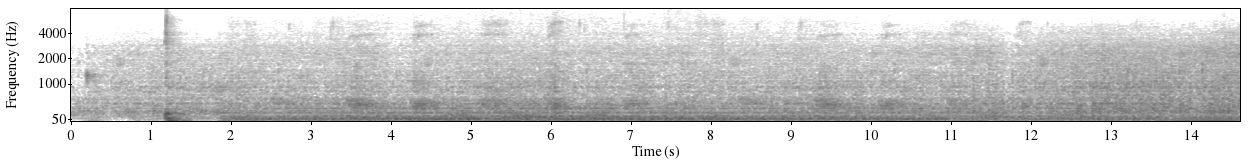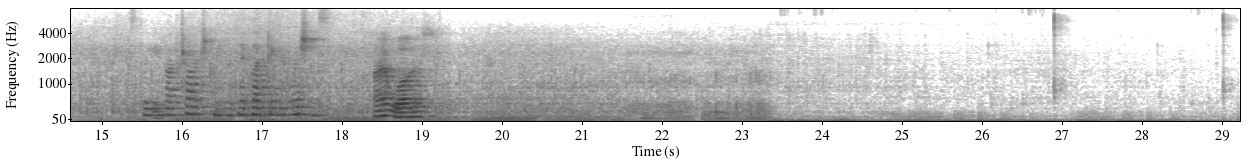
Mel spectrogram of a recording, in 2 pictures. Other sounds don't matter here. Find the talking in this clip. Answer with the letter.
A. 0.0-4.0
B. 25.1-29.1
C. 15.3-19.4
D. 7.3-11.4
C.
